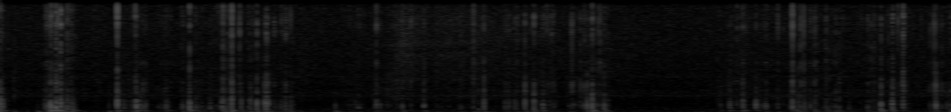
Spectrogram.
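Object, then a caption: Cork coaster. A round, flat, solid cork coaster, held flat on a black surface by one hand, is scratched with the metal blade tip of an X-Acto knife. Quiet, dry scratching comes in quick, irregular bursts of short scrapes and taps over a low, dull rumble. The scratching eases briefly near the five-second mark before picking up again.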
